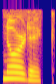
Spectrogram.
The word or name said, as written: Nordic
